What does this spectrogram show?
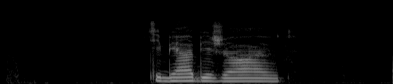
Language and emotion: Russian, sad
